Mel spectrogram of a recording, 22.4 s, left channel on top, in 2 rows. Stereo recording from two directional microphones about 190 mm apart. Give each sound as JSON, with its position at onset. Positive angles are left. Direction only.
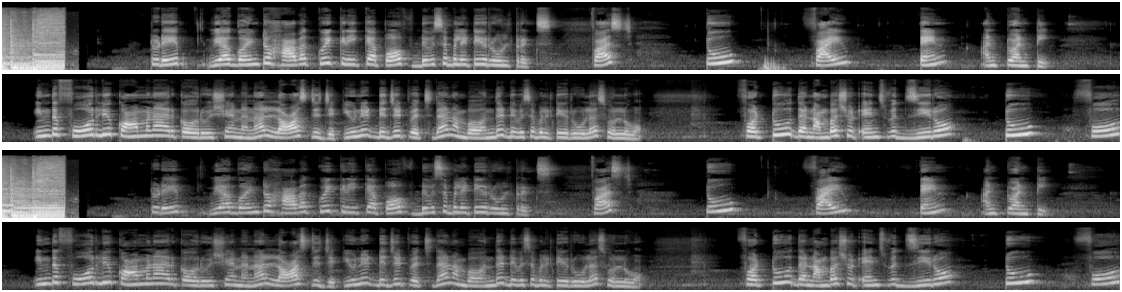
{"t": 0.0, "sound": "music", "side_deg": 0}
{"t": 1.5, "sound": "a woman's voice", "side_deg": 45}
{"t": 11.5, "sound": "a woman's voice", "side_deg": 25}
